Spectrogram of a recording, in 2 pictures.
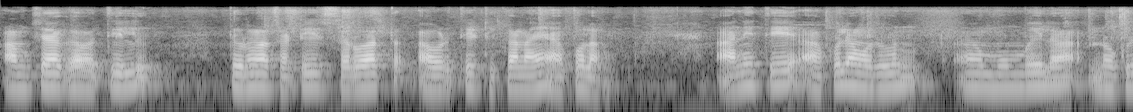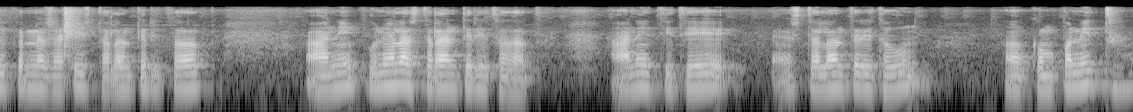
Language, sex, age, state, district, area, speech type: Marathi, male, 18-30, Maharashtra, Akola, rural, spontaneous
